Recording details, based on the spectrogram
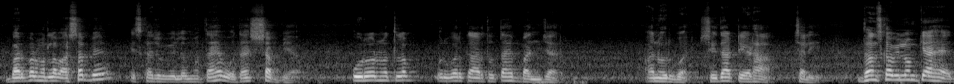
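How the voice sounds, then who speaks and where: A man's voice: fairly high pitch, warm tone, a little hiss or hum. A man explaining the answers to a language test, repeating each key word and calling his listeners friends. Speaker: Hindi exam tutor.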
